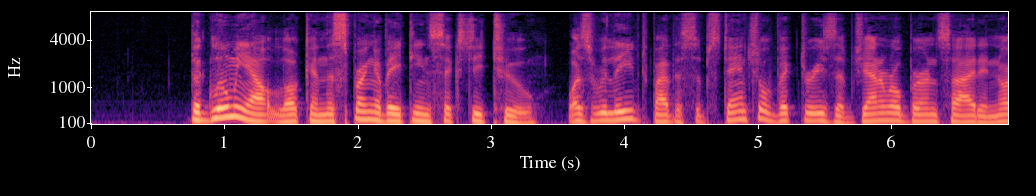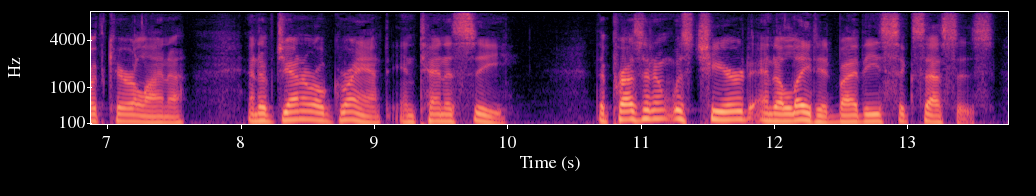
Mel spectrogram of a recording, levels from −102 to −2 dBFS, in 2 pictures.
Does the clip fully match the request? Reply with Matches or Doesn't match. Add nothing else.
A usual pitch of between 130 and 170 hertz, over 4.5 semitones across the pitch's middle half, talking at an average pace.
Doesn't match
